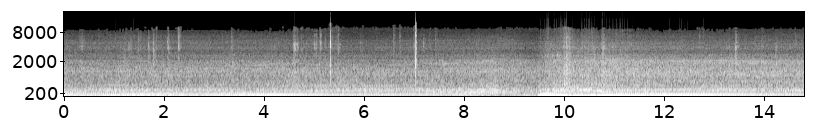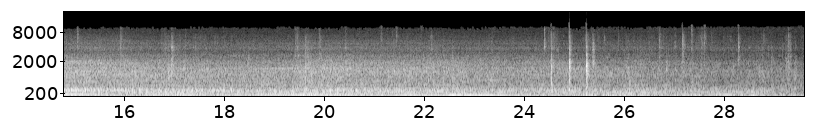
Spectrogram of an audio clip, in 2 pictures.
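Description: Alfa Romeo 147 JTD's four-cylinder turbodiesel engine running at a steady note. About ten seconds in the pitch dips briefly and the engine gets louder, then the note slowly falls, with faint clicks and rattles over it.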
